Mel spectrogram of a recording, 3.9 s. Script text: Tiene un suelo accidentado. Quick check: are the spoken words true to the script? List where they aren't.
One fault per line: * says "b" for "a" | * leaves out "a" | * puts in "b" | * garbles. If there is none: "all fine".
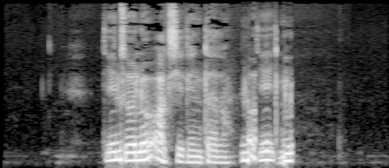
* leaves out "un"
* garbles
